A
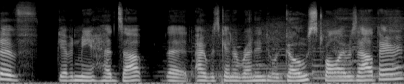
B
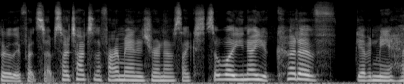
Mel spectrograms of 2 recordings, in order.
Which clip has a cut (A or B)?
B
